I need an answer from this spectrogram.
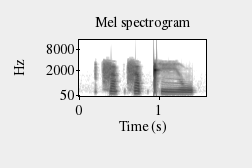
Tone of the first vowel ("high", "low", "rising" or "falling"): low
